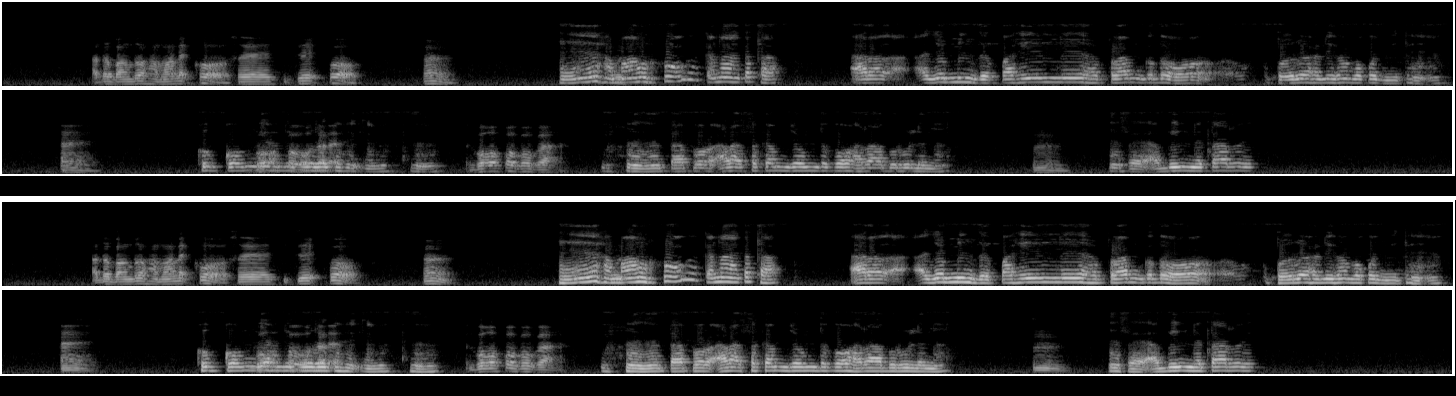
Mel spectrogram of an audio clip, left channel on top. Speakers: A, in the centre; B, on the right.
A: ᱟᱫᱚ ᱵᱟᱝ ᱫᱚ ᱦᱟᱢᱟᱞᱮᱜ ᱠᱚ ᱥᱮ ᱪᱤᱠᱟᱹᱭᱮᱜ ᱠᱚ ᱦᱮᱸ?
B: ᱦᱮᱸ ᱦᱟᱢᱟᱞ
A: ᱵᱩᱡᱽ ᱠᱮᱫ
B: ᱦᱚᱸ ᱠᱟᱱᱟ ᱠᱟᱛᱷᱟ ᱟᱨ ᱟᱨ ᱟᱸᱡᱚᱢ ᱵᱤᱱ ᱛᱚ ᱯᱟᱹᱦᱤᱞ ᱦᱟᱯᱲᱟᱢ ᱠᱚᱫᱚ ᱯᱟᱹᱣᱨᱟᱟᱹ ᱦᱟᱺᱰᱤ ᱦᱚᱸ ᱵᱟᱠᱚ ᱧᱩᱭ ᱛᱟᱦᱮᱸᱜᱼᱟ᱾
A: ᱦᱮᱸ
B: ᱠᱷᱩᱵ ᱠᱚᱢ
A: ᱜᱚᱜ
B: ᱜᱮ ᱦᱟᱺᱰᱤ
A: ᱦᱚᱸᱠᱚ
B: ᱯᱟᱹᱣᱨᱟᱹ
A: ᱜᱚᱜ ᱫᱟᱲᱮᱭᱟᱜ
B: ᱛᱟᱦᱮᱸ ᱠᱟᱱᱟ ᱦᱮᱸ᱾
A: ᱜᱚᱜ ᱦᱚᱸᱠᱚ ᱜᱚᱜᱟ
B: ᱦᱮᱸ ᱛᱟᱯᱚᱨ ᱟᱲᱟᱜ ᱥᱟᱠᱟᱢ ᱡᱚᱢ ᱛᱮᱠᱚ ᱦᱟᱨᱟ ᱵᱩᱨᱩ ᱞᱮᱱᱟ᱾
A: ᱦᱩᱸ
B: ᱦᱮᱸᱥᱮ ᱟᱹᱵᱤᱱ ᱱᱮᱛᱟᱨ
